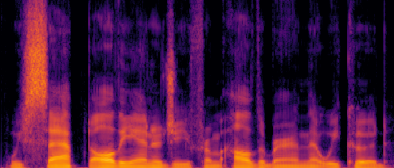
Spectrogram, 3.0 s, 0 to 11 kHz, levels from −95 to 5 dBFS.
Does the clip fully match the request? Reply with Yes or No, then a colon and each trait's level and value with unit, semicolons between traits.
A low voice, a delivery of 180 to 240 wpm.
Yes: low, 100 Hz; fast, 205 wpm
